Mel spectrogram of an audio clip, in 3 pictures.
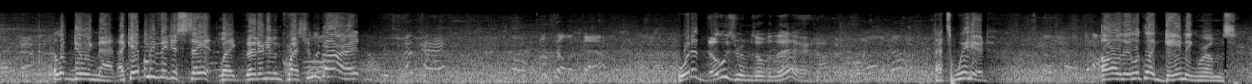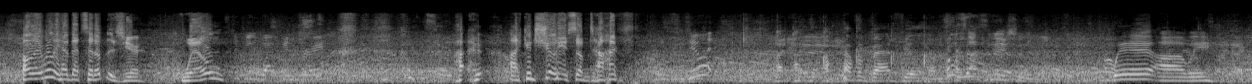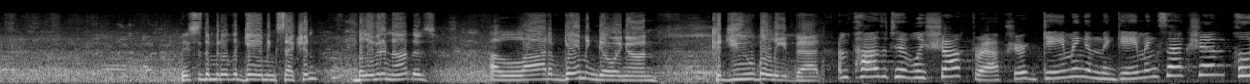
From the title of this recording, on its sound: Geek Media Live Connecticon 2012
